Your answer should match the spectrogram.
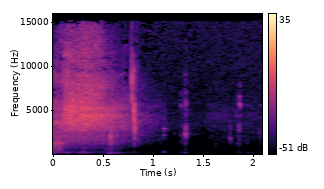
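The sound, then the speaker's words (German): Wet mouth sounds of someone chewing and swallowing food, with a burst of hiss at the start followed by a few soft irregular smacks and clicks, no talking. “Entschuldigung. Schön schlucken, schön schlucken.”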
